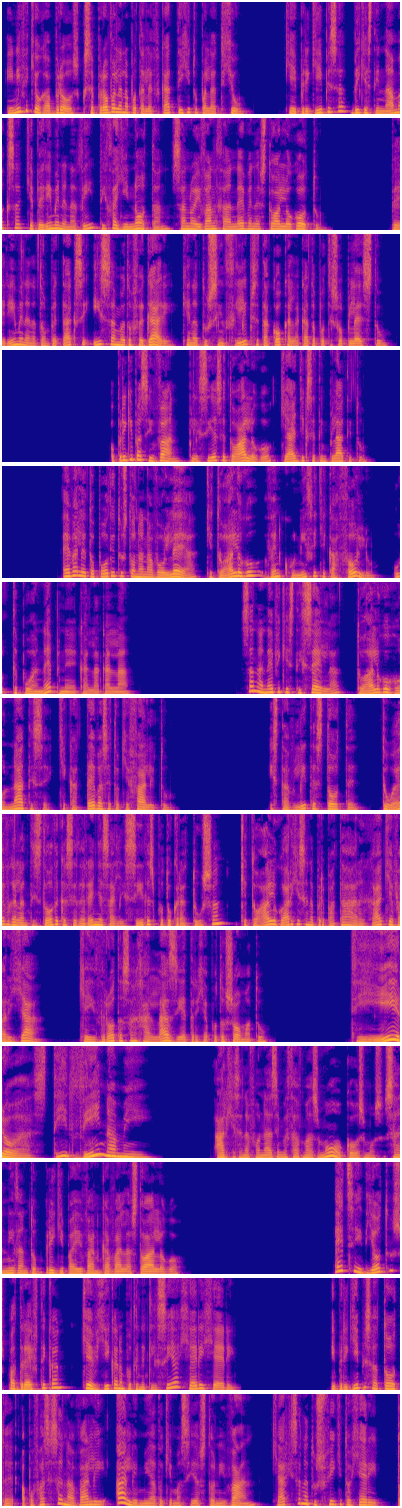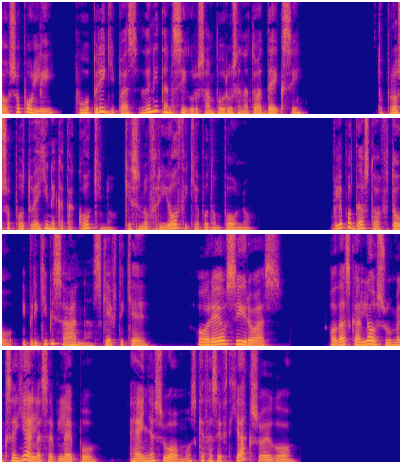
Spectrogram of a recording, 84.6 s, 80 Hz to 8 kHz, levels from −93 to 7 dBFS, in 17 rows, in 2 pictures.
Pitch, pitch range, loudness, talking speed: 165 Hz, 150-205 Hz, -20 LUFS, 155 wpm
